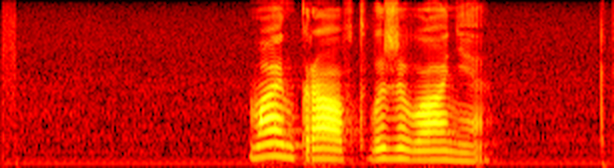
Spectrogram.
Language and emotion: Russian, sad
